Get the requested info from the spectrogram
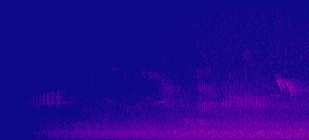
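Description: Faint outdoor ambience fading in from silence: a soft hiss of open-air sound with a few high bird chirps, growing steadily louder.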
